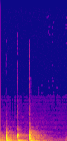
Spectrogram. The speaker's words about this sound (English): Where does he go? Does he check into the local five-star hotel in a city? No. He goes to Mary, the mother of John Mark. He goes to her home and knocks on the door.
